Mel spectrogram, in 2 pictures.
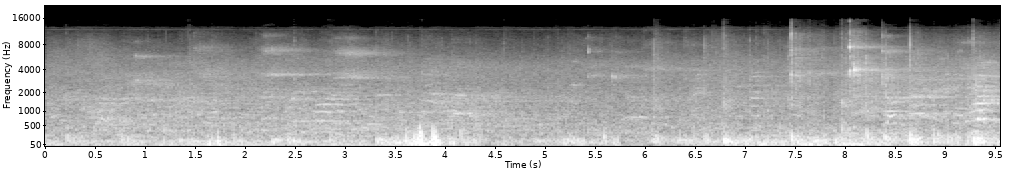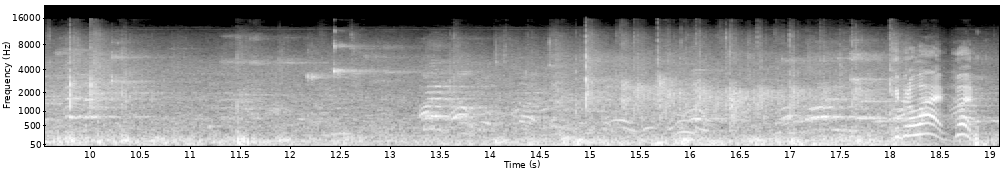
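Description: Basketball bouncing on an indoor court and players running during a game, with voices in the background; one loud thump about four seconds in.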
